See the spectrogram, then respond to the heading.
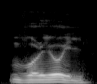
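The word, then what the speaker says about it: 월요일: तो इधर हम लिखेंगे आर, और ये लेटा वावल यो है, वोरियो, और ये ईयुंग साइलेंट, आगे ई, और एंड पे अब रियुल आया तो इसकी साउंड होगी एल की। तो क्या बन गया? वोरियोइल।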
